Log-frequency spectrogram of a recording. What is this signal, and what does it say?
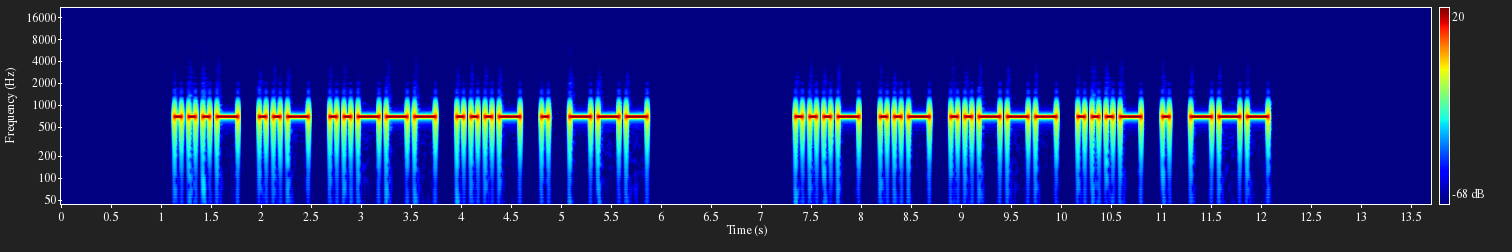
Morse code, heard as a keyed tone, about 17 wpm, 700 Hz. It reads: VU2VEO VU2VEO
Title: DXCC-100 Call Signs - 6 Characters - Repeated 2x - 17wpm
